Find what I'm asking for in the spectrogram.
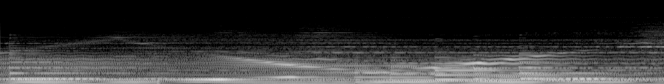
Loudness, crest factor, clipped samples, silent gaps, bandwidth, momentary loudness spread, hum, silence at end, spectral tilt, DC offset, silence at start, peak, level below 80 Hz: -19 LUFS; 14 dB; under 0.1%; none; 4.9 kHz; 8 LU; none; 0 s; -10.5 dB/octave; 3%; 0 s; -4 dBFS; -52 dBFS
